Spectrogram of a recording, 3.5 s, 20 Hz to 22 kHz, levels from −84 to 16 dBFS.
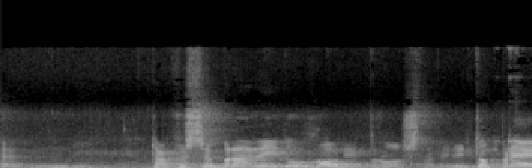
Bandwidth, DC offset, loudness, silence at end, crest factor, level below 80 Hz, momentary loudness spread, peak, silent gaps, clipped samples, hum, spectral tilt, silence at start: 16 kHz; under 0.1%; -19 LUFS; 0 s; 18 dB; -46 dBFS; 12 LU; 0 dBFS; none; under 0.1%; none; -4 dB/octave; 0 s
